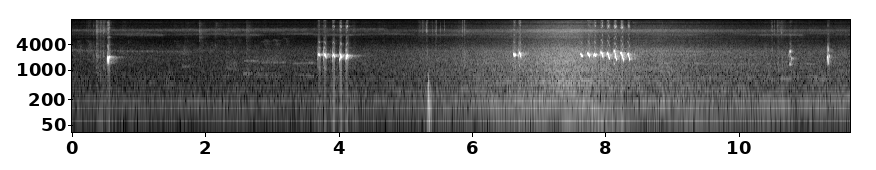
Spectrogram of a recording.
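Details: Sooty-headed bulbul voice meant to stimulate other bulbuls to sing: scattered sharp whistled chips, a short triple burst, then a quick run of about seven rapid notes, with a vehicle passing mid-way and a low hum throughout.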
